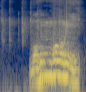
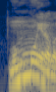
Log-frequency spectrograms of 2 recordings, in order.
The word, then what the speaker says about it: 멍멍이: 그리고 멍멍이, 이거 진짜 일본인들이 어려워하는 발음인데 이거 하라 그러면 엄청 귀여운 모습을 보실 수 있을 거예요. 멍멍이 하면은 뭐라고 하냐면은 몸모이라고 해요. 몸모이 좀 이런 느낌?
